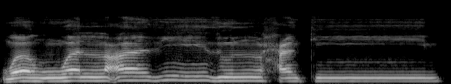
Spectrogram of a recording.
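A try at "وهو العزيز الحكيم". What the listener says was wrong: tadi tadi tu cantik dah tadi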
